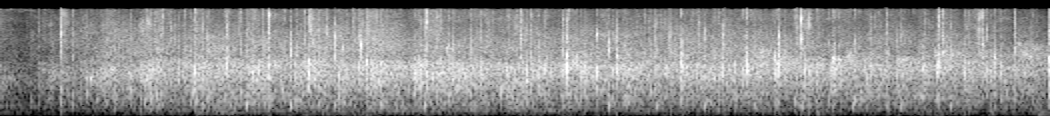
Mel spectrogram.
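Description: An audience applauds to welcome two people onto a platform at a morning gathering. The clapping starts almost at once and stays full and steady to the end.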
